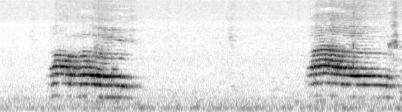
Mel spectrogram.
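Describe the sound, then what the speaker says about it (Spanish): A cat meows twice for attention, two drawn-out, clear cries about two and a half seconds apart, close and alone over a faint low background hum. "El gato pide atención."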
